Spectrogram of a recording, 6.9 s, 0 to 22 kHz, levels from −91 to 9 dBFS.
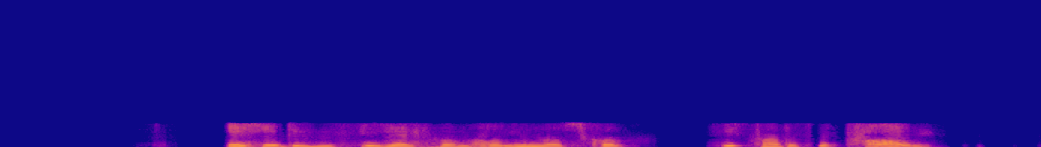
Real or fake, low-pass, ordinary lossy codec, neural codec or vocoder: fake; 3.6 kHz; AAC, 16 kbps; codec, 16 kHz, 0.5 kbps, FreqCodec, smaller model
